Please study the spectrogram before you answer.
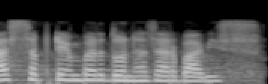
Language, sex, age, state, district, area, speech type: Marathi, female, 30-45, Maharashtra, Buldhana, urban, spontaneous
